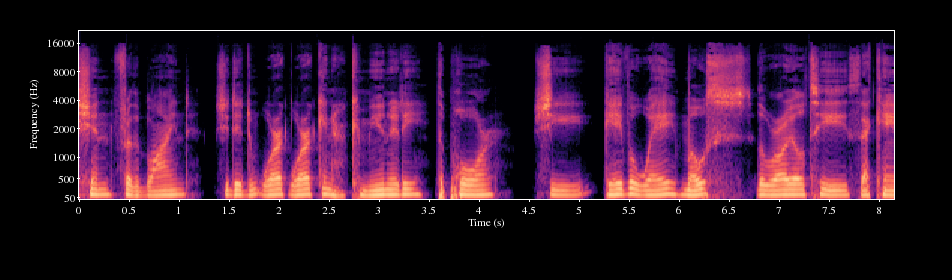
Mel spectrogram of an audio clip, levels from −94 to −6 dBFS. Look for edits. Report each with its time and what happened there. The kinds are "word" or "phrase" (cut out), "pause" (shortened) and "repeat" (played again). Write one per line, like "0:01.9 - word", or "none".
0:01.2 - pause
0:02.1 - repeat
0:03.6 - word
0:05.2 - pause
0:06.8 - word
